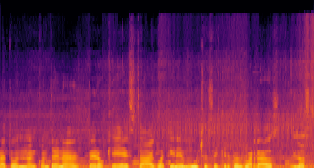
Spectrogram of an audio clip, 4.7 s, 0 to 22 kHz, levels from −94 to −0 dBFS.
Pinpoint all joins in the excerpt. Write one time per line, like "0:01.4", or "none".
none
